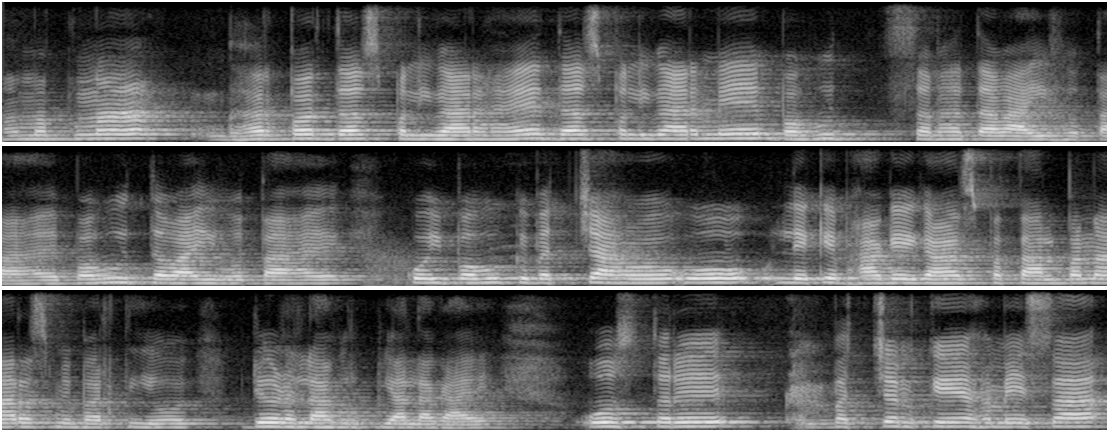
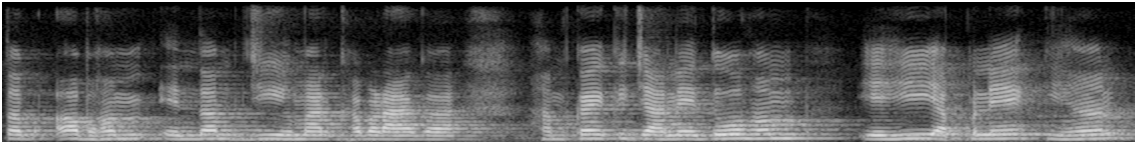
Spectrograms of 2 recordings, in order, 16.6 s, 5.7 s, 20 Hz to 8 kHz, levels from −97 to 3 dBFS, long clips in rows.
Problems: constant background noise, background conversations at intervals, echo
